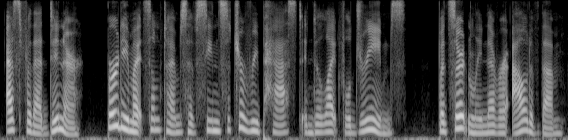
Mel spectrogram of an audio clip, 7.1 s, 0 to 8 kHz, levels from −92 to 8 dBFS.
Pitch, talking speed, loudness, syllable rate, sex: 185 Hz, 170 wpm, -21 LUFS, 5.1 syllables/s, female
